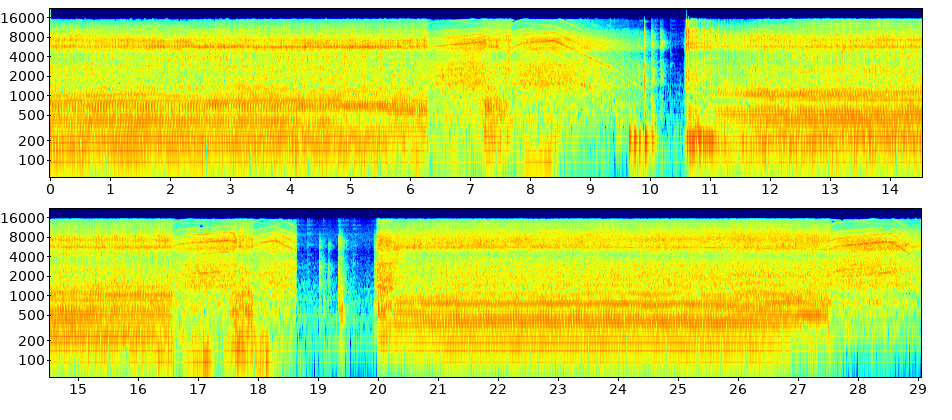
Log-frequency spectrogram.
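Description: Corded hammer drill with a masonry bit boring down through a toilet flange's screw holes into a concrete floor, in three long runs. Each run stops about six, sixteen and twenty-seven seconds in, and the motor's whine falls away as it spins down after each stop.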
